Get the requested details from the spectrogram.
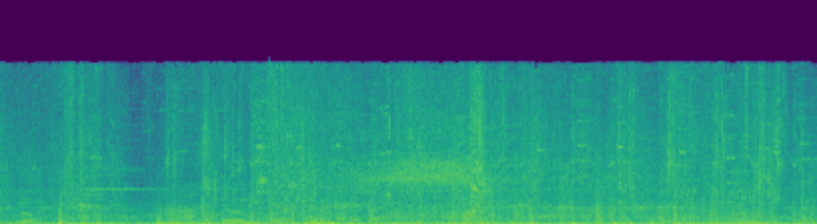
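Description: Rapid energy gunfire zaps and crackles.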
